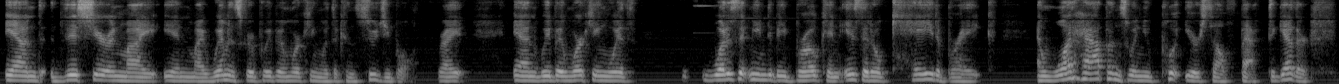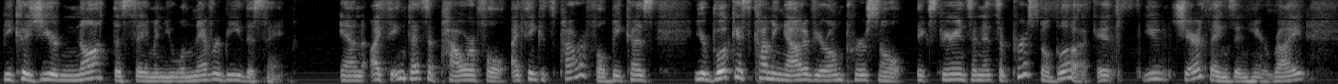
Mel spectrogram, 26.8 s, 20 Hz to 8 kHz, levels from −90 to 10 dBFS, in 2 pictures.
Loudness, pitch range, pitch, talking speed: -32 LUFS, 145-190 Hz, 165 Hz, 195 wpm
